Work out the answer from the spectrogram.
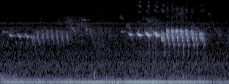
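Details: Lined seedeater singing in a contest: a thin whistled lead-in followed by a fast, rattling, high-pitched trill that swells and then fades, with a constant low hum behind.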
